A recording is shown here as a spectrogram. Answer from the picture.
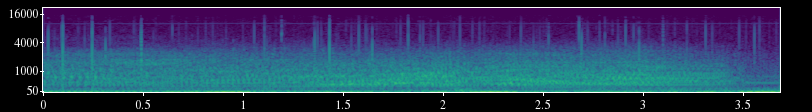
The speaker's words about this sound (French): Et parfois, le départ en trompe de la moto de l'employé d'au-dessous.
